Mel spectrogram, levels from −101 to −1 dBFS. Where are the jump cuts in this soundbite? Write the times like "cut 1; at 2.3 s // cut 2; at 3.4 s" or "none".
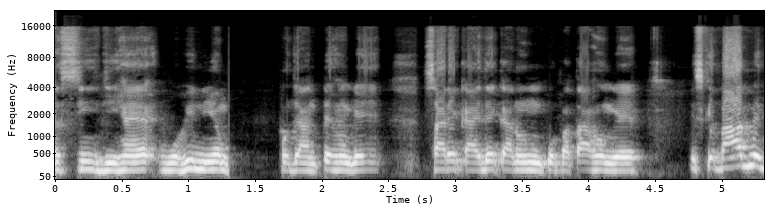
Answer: none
